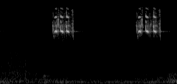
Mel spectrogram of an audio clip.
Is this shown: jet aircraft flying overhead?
no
